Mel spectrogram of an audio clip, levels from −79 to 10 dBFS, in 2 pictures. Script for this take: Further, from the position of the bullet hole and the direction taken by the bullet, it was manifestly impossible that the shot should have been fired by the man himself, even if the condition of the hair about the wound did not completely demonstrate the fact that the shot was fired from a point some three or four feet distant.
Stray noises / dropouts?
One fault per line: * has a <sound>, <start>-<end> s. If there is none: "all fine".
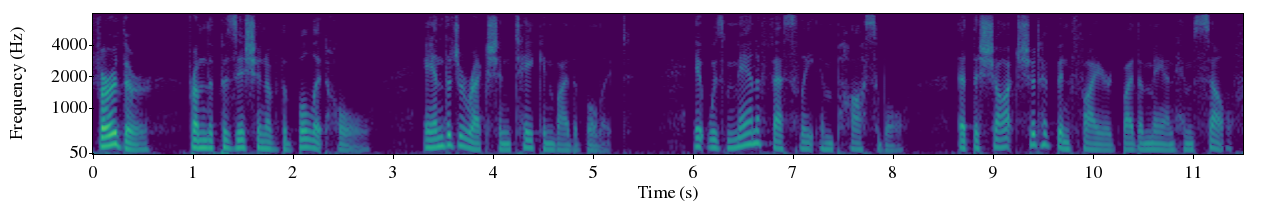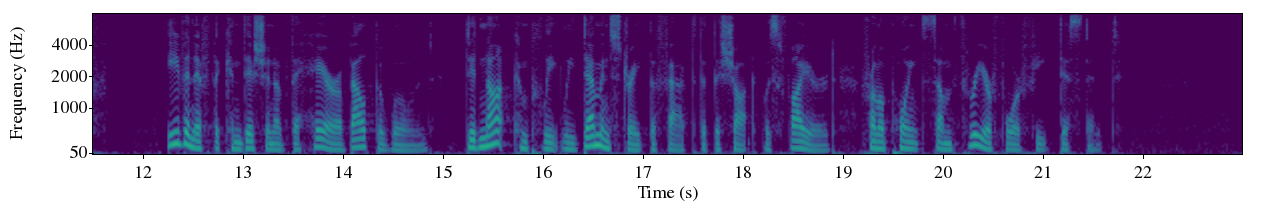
all fine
